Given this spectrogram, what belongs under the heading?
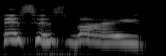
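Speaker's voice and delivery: high, loud, slow, drawn-out scream.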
